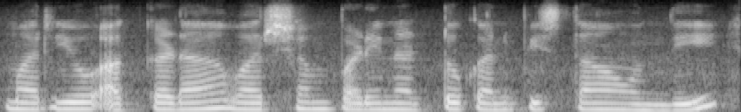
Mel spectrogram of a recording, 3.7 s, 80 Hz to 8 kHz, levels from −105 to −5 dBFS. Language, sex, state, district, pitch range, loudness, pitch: Telugu, female, Telangana, Mahabubabad, 165-175 Hz, -19 LUFS, 170 Hz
